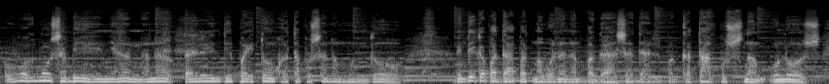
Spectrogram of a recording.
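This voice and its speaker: Gentle older dad played by a male actor, low register, consoling and fatherly, radio drama over prominent music. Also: close to an everyday voice. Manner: soothing, fatherly, advising. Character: gentle, devout older father consoling his grown daughter.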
